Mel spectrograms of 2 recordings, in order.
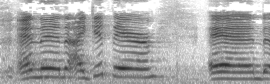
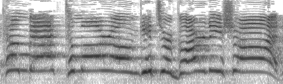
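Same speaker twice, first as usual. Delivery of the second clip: high nurse voice; 10 semitones higher than usual. Retold or imitated. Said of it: "And she was like".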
